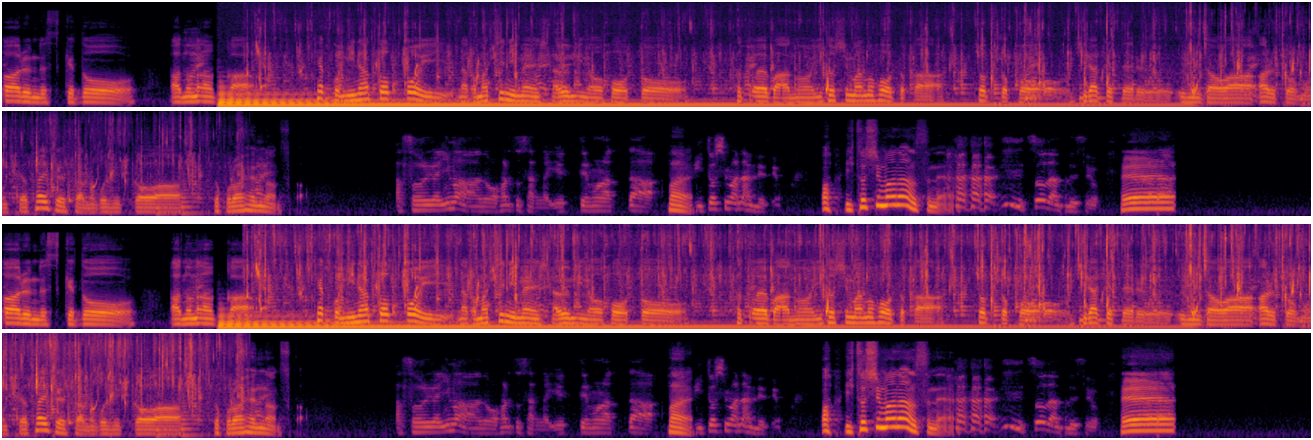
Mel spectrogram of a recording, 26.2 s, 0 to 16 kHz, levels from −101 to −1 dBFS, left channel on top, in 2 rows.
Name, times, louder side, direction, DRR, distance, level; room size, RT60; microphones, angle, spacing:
voice 1, 0.0-1.3 1.7-2.6 3.1-6.9 7.3-9.4 9.7-14.9 15.2-15.8 19.8-20.0 21.3-22.6 24.3-24.8, right 2 dB, 35° right, 0.7 m, -35 dB
sound 1, 2.1-12.0, left 1 dB, 85° left, 1.6 m, -37 dB
sound 2, 2.4-15.6, right 8 dB, 80° right, 1.5 m, -41 dB
voice 2, 5.3-5.9 7.4-7.6 10.2-10.4 12.4-12.6 15.6-15.8 17.0-20.9 22.5-24.1 24.4-24.8, left 1 dB, 10° left, 6.7 m, -49 dB
head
